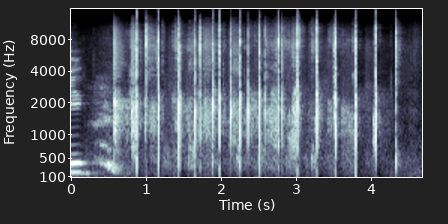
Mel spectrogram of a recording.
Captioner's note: attendees applaud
